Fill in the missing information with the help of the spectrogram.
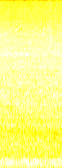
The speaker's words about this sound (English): There's like a water truck out there. Pumping water or something. It's a weird looking truck.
